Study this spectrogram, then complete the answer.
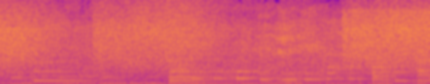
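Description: Kirby sprays water from a fire hose onto flames in Kirby's Extra Epic Yarn, making a dense, continuous hissing rush with faint tonal game music threaded underneath.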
